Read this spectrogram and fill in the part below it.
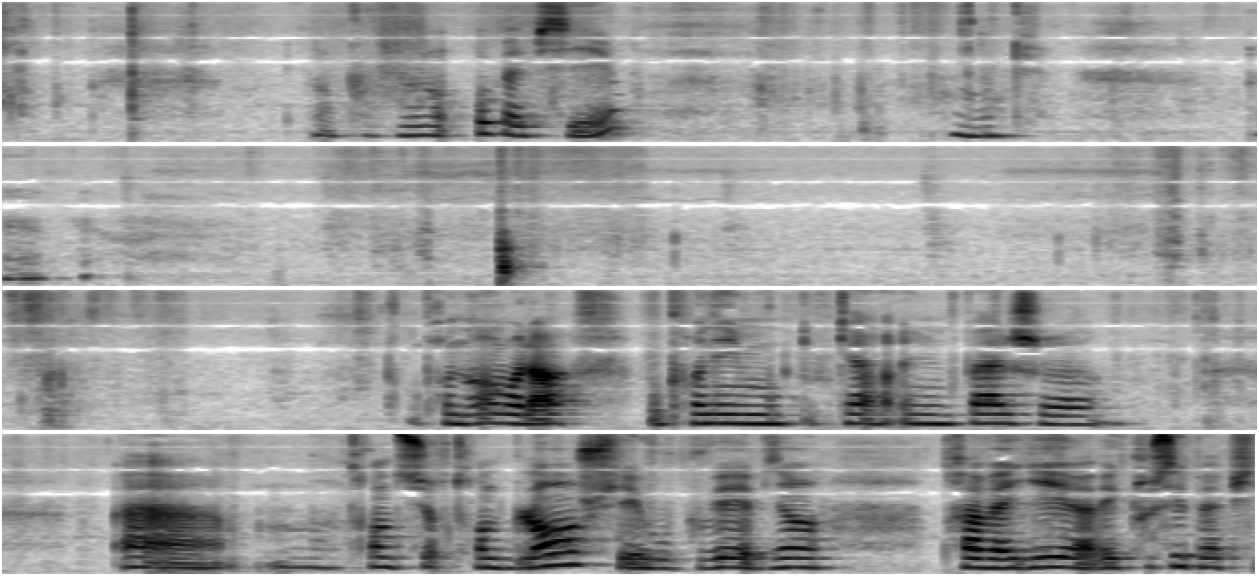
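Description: Sheets of paper rustle and slide as they are handled.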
